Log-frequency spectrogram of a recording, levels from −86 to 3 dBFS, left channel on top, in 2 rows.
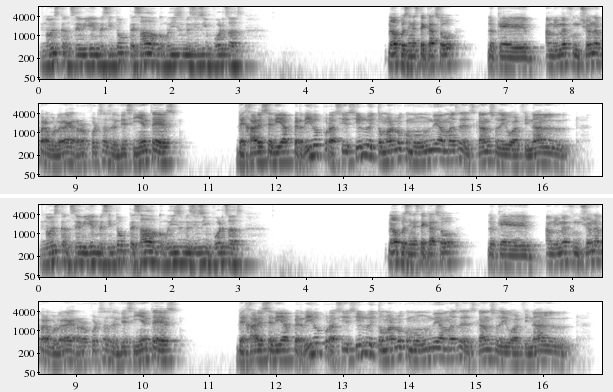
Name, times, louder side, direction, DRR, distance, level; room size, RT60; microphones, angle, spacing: voice 1, 0.0-3.1, equal, 25° right, 0.7 m, -23 dB
voice 2, 5.2-6.2 6.7-10.5 11.4-16.4, left 3 dB, 25° left, 0.4 m, -22 dB
2.5 x 2.2 x 3.3 m
head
